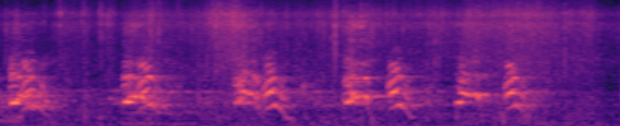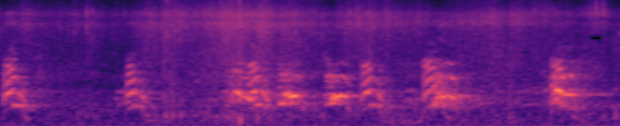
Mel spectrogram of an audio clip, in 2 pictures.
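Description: Mountain Cur hunting dogs barking steadily on a wild boar, in uneven runs of short barks at roughly two a second.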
